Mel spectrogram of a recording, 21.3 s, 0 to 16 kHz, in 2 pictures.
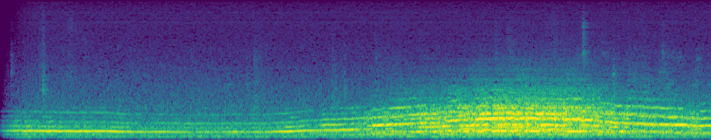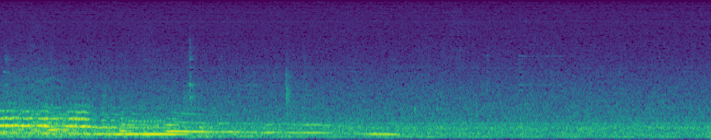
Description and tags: spooky wind 4
Wind sound recorded with oktava mc012->AD261->zoom h4n
horror, night, recording, spooky, tube, wind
